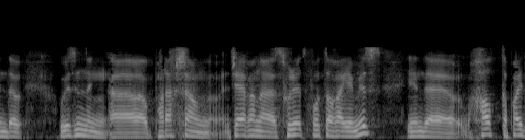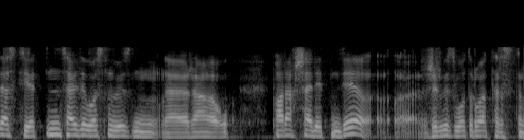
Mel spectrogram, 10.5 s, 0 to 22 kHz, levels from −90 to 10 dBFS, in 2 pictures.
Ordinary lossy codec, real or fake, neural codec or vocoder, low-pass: AAC, 32 kbps; fake; codec, 16 kHz, 4.8 kbps, FACodec; 5.4 kHz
